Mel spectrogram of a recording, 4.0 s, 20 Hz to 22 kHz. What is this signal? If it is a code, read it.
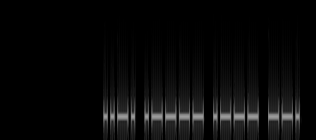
Morse code, heard as a keyed tone, about 28 wpm, 700 Hz. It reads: F1JG
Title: DXCC-100 Call Signs - 4 Characters - Repeated 3x - 28wpm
